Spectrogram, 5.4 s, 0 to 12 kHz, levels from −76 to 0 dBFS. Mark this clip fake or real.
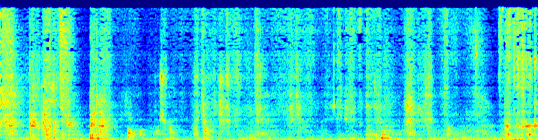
fake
